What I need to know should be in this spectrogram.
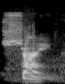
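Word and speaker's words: Shein: know, ripped off by something like Teu or Shien or they're not made by a company who's pedaling them. It's pronounced shine.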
